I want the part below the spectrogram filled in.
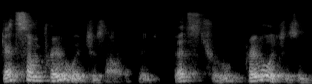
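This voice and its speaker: A dark, mellow tone at a fairly quick pace, with a German accent. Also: man. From southern Germany. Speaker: theologian and author. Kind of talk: lecture. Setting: church hall with small audience, also streamed. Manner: halting, many fillers.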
